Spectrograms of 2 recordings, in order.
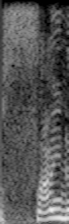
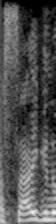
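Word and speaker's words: sign: तो देखिए एस आई जी एन तो एन से पहले जी है। तो क्या होगा कि ये जी जो है ना साइलेंट रहेगा। क्या पढ़ेंगे इसको? साइन पढ़ेंगे इसको। सिग्न या साइग्न मत पढ़िएगा।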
